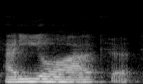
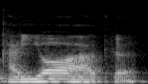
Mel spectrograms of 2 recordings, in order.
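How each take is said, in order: First: The o vowel is long and open. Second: The same.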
